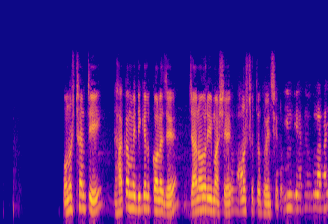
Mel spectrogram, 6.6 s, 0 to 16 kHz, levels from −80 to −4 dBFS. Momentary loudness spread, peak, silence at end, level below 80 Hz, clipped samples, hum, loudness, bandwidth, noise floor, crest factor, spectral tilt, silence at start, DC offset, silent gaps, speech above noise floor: 11 LU; -2 dBFS; 0 s; -62 dBFS; under 0.1%; none; -19 LUFS; 7.4 kHz; under -90 dBFS; 18 dB; -6 dB/octave; 1.25 s; under 0.1%; none; over 72 dB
